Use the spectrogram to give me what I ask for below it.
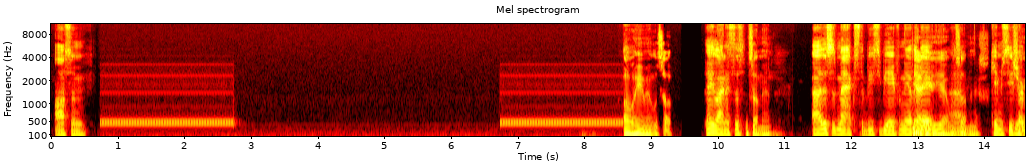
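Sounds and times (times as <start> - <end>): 
speech: 0.0 - 0.6, 8.6 - 14.6
phone line tone while a call is placed: 0.8 - 2.8, 6.7 - 8.7
faint hum: 1.6 - 8.3.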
